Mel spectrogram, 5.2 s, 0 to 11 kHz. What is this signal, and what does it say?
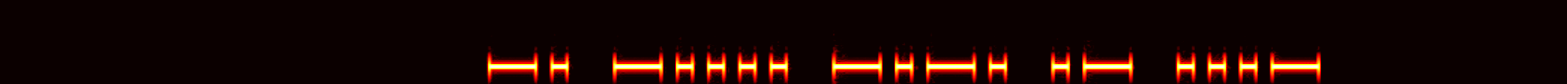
Morse code, heard as a keyed tone, about 22 wpm, 700 Hz. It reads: N6CAV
